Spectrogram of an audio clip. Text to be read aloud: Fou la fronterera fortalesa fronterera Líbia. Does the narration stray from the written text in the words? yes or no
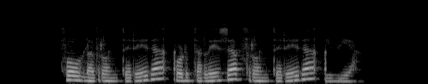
no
